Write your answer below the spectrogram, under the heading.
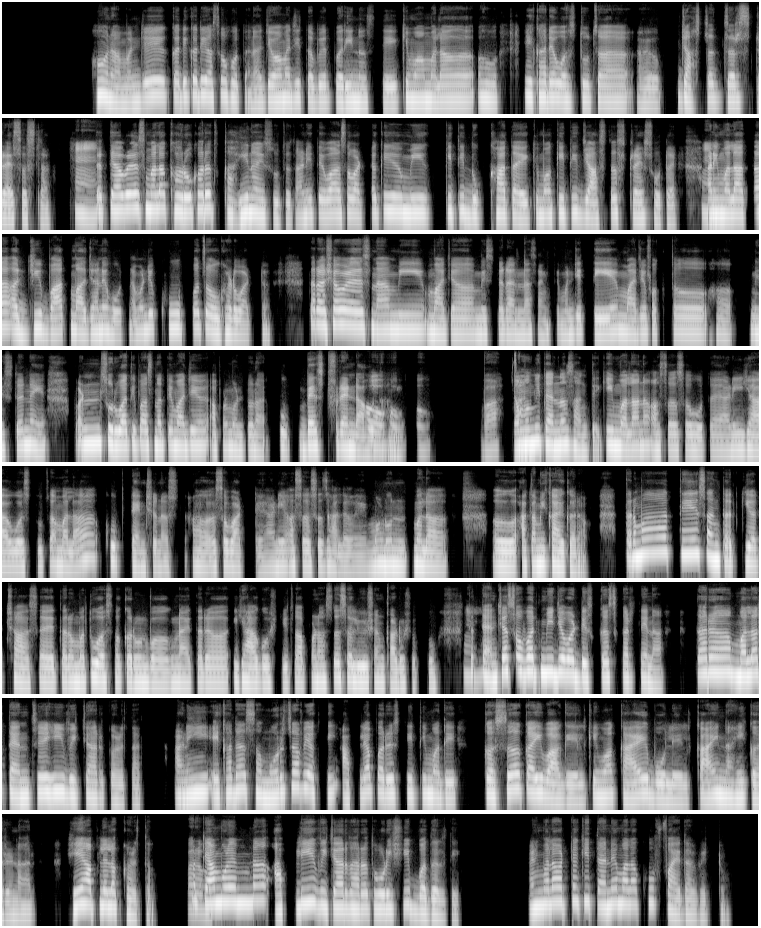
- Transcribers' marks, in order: other background noise; in English: "स्ट्रेस"; in English: "फ्रेंड"; in English: "सल्यूशन"; in English: "डिस्कस"
- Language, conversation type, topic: Marathi, podcast, तुम्हाला सगळं जड वाटत असताना तुम्ही स्वतःला प्रेरित कसं ठेवता?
